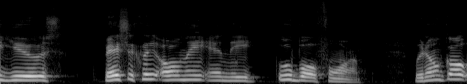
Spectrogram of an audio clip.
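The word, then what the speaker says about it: hubo: it's not accurate it's ubo for both singular and plural there was a problem ubo right here the H is silent ubo there were many problems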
